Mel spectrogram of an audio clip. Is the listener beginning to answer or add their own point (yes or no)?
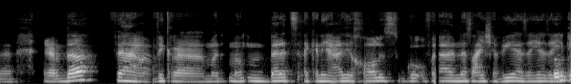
yes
